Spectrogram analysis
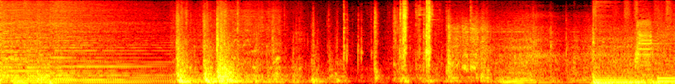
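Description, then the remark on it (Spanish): Car sounds: a steady engine hum, then clunks and a jangle of keys, before an engine turns over and roars louder as it accelerates. No one speaks. “Bueno, esta vez me parece bien ir en coche. Sí, hombre, se puede ir en coche.”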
